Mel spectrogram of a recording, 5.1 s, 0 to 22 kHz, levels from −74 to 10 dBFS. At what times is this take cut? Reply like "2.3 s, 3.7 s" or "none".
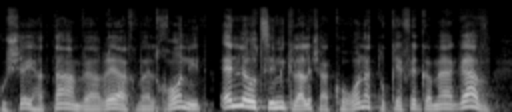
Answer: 1.5 s, 2.1 s, 3.1 s, 4.2 s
